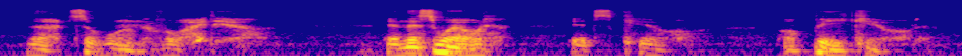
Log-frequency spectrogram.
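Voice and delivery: low, very slow, drawn-out evil voice. Trying an evil voice, it comes out a Clint Eastwood-style voice. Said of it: "I can do an evil voice. ... It was more like a Clint Eastwood or something".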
